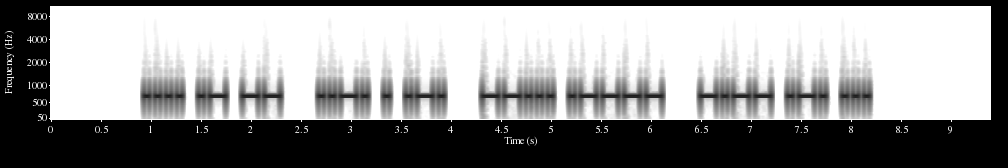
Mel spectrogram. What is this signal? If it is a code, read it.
Morse code, heard as a keyed tone, about 22 wpm, 700 Hz. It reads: HAM FER 71 YRS
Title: K1USN SST QSO Practice 22wpm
